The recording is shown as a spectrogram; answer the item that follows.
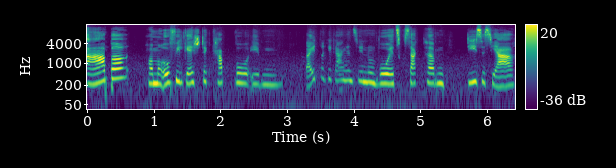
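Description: Moderate pace and lively intonation from a woman with an ordinary speaking voice, pitched fairly high. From Montafon, Vorarlberg, Austria. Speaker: mountain hut landlady. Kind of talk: interview. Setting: mountain hut.

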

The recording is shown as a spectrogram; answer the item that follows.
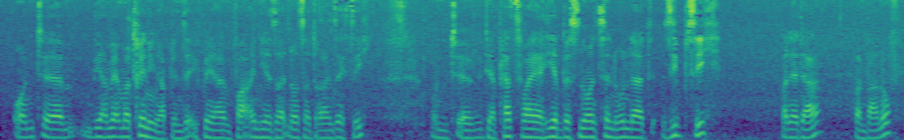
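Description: A man speaks at a very slow pace, leaving long, frequent pauses. His intonation is fairly even, and noticeable background noise is present. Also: medium pitch for a man. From East Frisia, northern Germany. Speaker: local resident met on a hike. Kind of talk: casual interview.

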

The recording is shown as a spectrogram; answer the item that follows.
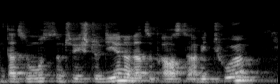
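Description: Background noise can be clearly heard. Pitch moves with ordinary variation. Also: man. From Bavaria, Regensburg. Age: 30s. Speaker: math tutor and education creator. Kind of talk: interview.

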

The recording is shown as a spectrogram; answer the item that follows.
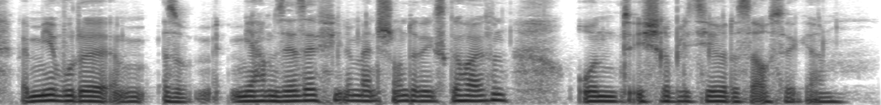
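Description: A woman speaks at a fairly quick pace in a very deep, low voice. Her intonation stays flat and monotone. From East Germany (East Berlin). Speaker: finance executive. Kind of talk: interview. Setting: studio. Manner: halting, many repetitions and fillers.

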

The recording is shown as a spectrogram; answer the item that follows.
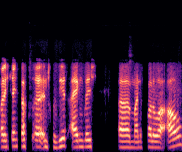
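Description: A man's high voice in monotone, flat intonation. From Germany, Hesse (near Fulda). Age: 20s. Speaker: fashion blogger. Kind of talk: casual interview. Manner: hesitant, many fillers.

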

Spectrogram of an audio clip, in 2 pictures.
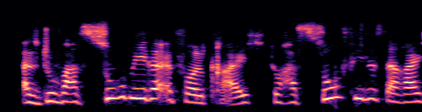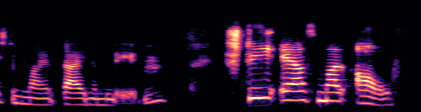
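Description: Speaking in a Turkish accent, this woman has a high pitch. Her pitch swings very widely at a fairly slow pace. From Turkey, Istanbul. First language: Turkish (speaking German). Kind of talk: interview, personal story.

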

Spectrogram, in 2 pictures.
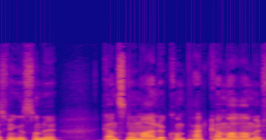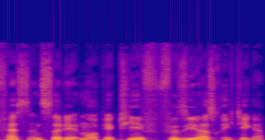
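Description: A man speaks at a fairly quick pace with a fairly high pitch and fairly even intonation. The recording is very clean, with a silent background. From northern Germany, near Hamburg. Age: 20s. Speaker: podcaster, student. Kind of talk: casual chat.

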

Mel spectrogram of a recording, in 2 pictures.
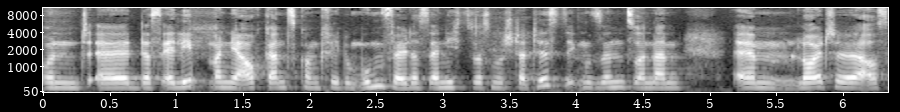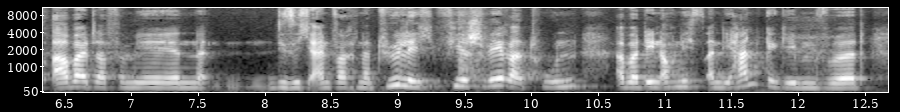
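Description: At a moderate pace, a woman uses a normal speaking voice with medium pitch and fairly even intonation. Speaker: law student, politician. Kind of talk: casual chat.

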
